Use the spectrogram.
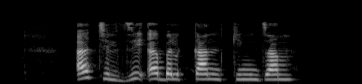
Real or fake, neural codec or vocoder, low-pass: real; none; 7.2 kHz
